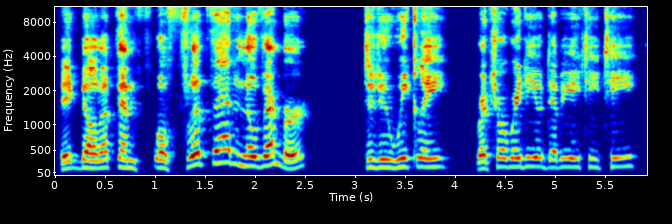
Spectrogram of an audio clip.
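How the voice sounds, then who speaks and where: A man co-hosting a casual talk show, explaining plans in a measured, conversational way. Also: on the high side, a little mellow. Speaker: co-host. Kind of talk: casual show announcements and banter.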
